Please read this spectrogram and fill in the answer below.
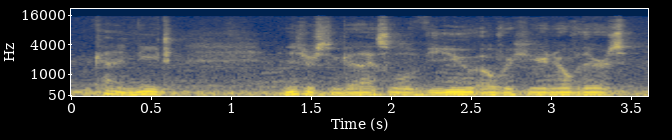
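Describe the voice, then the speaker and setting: A man whispers at a fairly quick pace amid noticeable background noise and audible room echo. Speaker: video blogger. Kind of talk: casual vlog walkthrough. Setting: library. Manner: whispering.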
